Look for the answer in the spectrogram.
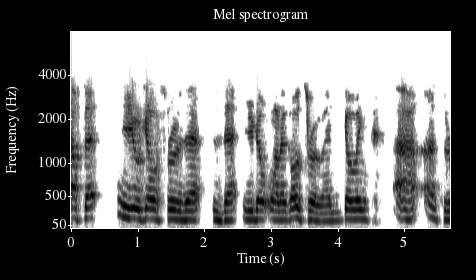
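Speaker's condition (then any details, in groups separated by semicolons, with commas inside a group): Spastic quadriplegic cerebral palsy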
